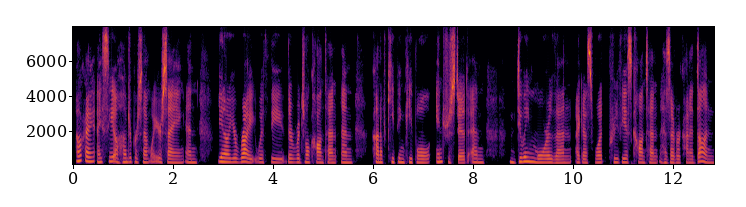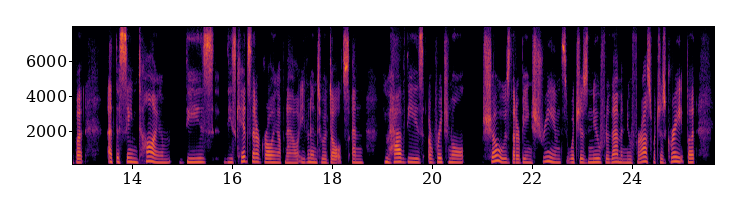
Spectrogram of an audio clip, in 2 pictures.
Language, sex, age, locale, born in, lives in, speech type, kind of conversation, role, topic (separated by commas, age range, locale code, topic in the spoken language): English, female, 25-29, en-US, United States, United States, conversation, unstructured, none, Should streaming platforms prioritize original content or large licensed libraries?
